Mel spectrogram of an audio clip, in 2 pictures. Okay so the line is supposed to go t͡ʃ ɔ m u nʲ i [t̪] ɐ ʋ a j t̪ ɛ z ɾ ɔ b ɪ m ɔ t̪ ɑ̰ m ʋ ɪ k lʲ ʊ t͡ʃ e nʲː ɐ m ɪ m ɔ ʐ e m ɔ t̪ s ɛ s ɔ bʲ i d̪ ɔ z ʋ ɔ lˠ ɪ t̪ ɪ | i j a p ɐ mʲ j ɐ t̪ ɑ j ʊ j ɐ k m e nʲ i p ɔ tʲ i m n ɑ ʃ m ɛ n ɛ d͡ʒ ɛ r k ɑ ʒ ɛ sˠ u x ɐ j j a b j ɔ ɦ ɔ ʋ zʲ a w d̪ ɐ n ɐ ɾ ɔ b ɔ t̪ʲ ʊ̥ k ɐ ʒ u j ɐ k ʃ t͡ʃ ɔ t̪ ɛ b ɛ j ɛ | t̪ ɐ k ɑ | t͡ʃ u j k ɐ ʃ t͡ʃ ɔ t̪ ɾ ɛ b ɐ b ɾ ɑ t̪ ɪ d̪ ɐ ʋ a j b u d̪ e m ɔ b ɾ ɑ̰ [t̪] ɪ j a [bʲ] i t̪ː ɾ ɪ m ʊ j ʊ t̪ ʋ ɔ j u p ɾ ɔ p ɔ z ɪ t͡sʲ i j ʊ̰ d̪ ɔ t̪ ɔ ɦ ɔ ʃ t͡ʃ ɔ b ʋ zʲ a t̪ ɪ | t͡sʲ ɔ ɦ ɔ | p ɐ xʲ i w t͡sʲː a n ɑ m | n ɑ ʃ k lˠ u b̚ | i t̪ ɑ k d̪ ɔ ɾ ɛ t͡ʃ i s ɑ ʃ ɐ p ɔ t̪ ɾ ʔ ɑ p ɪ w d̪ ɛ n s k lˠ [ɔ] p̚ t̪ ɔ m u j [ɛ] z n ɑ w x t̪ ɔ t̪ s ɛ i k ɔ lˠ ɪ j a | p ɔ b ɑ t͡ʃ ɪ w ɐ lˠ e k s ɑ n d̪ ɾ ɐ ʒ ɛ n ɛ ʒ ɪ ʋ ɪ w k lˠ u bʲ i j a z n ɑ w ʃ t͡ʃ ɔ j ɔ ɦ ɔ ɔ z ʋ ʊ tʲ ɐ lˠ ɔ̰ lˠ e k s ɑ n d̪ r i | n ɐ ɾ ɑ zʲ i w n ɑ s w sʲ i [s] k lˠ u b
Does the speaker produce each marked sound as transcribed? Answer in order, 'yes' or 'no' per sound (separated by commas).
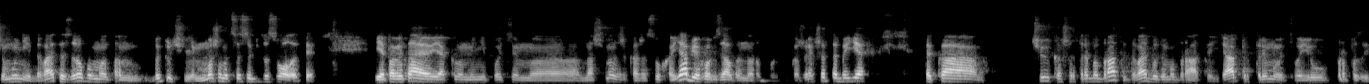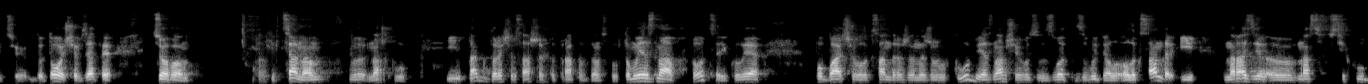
no, yes, no, no, no, no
